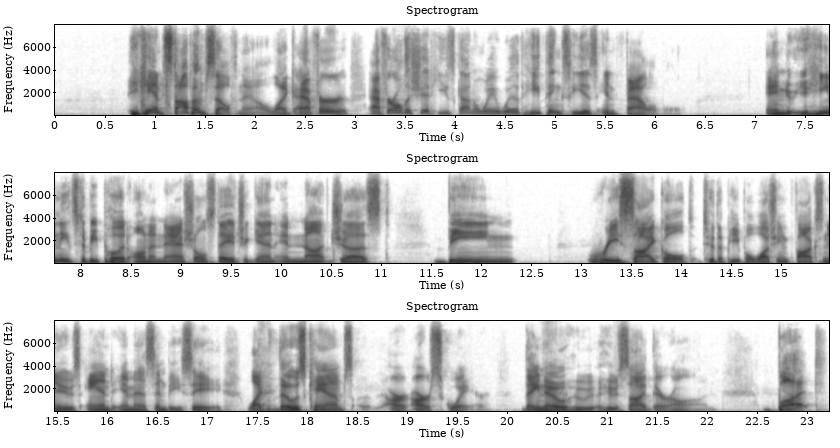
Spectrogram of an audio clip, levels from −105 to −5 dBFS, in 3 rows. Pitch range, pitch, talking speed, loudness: 90-130 Hz, 105 Hz, 150 wpm, -30 LUFS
